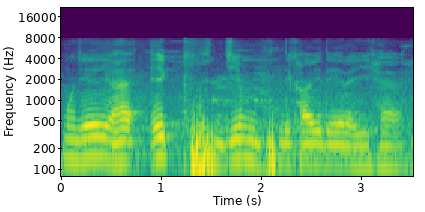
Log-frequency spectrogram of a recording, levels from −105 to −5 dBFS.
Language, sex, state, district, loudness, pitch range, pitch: Hindi, male, Uttar Pradesh, Shamli, -16 LUFS, 115-140 Hz, 120 Hz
